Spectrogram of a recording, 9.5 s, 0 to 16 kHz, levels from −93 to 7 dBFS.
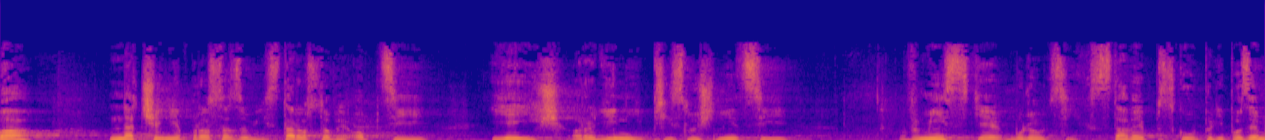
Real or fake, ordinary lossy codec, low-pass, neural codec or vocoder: real; MP3, 48 kbps; 14.4 kHz; none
